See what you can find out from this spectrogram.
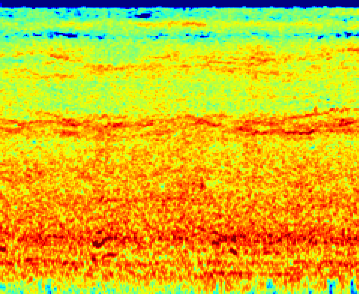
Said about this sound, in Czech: Tady vysí úplně dobrý dron.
